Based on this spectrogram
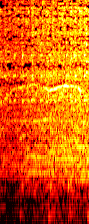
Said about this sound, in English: You can hear the White County crowd cheering on their defense.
